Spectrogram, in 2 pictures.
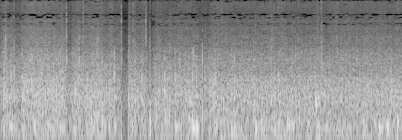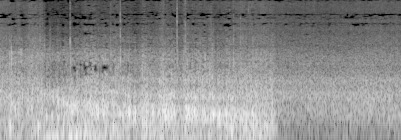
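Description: Heavy rain and gusting wind, the rain pelting a camping tarp and runoff pouring and splashing off its edge, with wind buffeting the microphone. The noise grows louder, then drops off sharply about eight and a half seconds in.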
